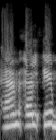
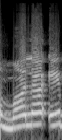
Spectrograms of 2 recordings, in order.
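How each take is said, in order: First: Each letter is said by its full name. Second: The letters are read as short plain syllables. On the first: The speaker calls it right. "इसको एम एल ए बोलते हो" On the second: The speaker calls it wrong. "Obviously इसको आप जो है म ल अ नहीं कहते"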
